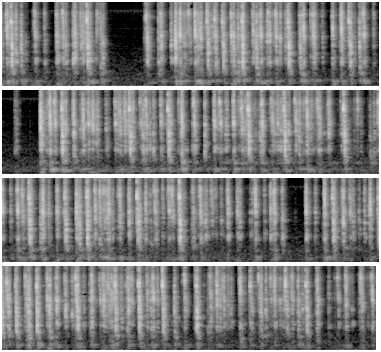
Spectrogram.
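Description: Fingertips type fast on a backlit plastic Razer BlackWidow mechanical keyboard with clicky green switches. A dense, continuous stream of bright, sharp clicks and taps runs throughout, broken by a few brief pauses.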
